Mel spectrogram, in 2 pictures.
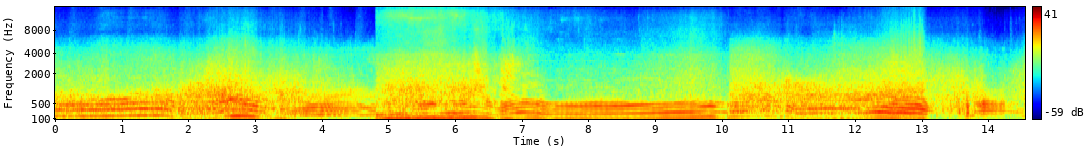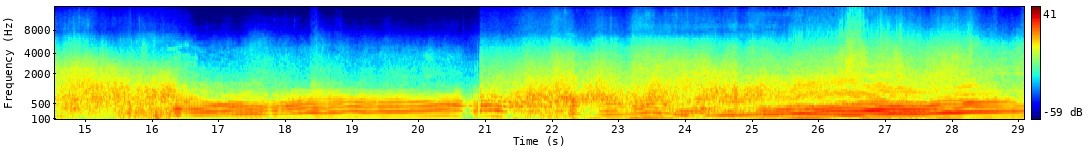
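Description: Ford Focus RS rally car on spiked tyres driven hard on snow and ice, its engine revving up and dropping back again and again as it slides through the turns.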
